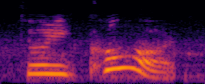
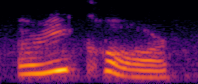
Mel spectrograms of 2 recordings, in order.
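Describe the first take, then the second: First: "to record" with stress on "cord"; second-syllable stress. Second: "A record" with "rec" punched louder; first-syllable stress. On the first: Teacher showing the verb, "to record" stressed on "cord". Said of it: "the stress is on the second syllable". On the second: Teacher showing the noun, "A record" stressed on "rec". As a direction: hit "rec" in "A record", drop on "ord". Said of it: "If the stress is on first syllable". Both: Shown as a demonstration.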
